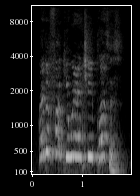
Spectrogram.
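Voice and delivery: woman's voice, pitched very high. Quoting their grandfather's remark about cheap glasses, imitating in a woman's voice. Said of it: "I did a women's voice".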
